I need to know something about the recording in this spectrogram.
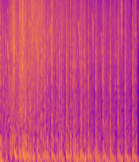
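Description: Water sloshes and splashes around someone wading.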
